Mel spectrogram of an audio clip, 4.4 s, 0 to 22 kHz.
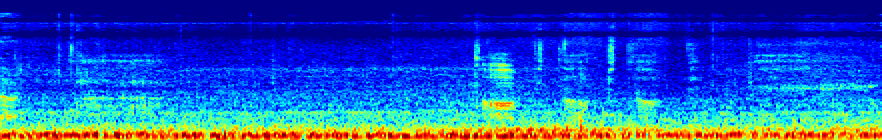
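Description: Steady low rumble of a Seat Leon with a 1.9 TDI diesel engine on the move, heard from inside its cabin: engine, tyre and road noise. A few faint voice sounds come a little past halfway.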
